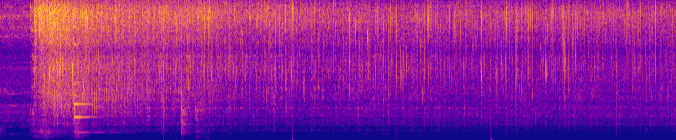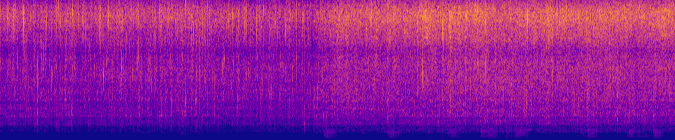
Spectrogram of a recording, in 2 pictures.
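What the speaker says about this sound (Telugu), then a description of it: "ఈ ఉల్లిపాయలు ఫ్రై చేసుకోవాలండి ముందర" Onions fry in oil in a pan on the stove for tindora masala curry, a bright steady sizzle starting with a loud burst, then continuing evenly with occasional small crackles.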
